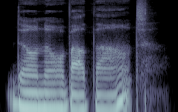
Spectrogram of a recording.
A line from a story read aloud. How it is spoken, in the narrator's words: the bull said tightly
